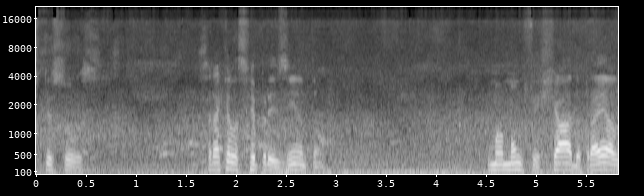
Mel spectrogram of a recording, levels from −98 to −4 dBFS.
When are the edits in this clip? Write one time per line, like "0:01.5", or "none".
none

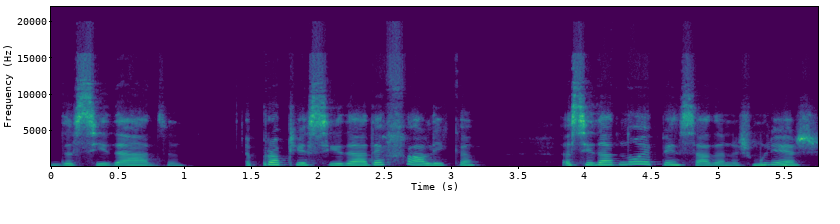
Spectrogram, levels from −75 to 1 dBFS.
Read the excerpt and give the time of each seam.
none

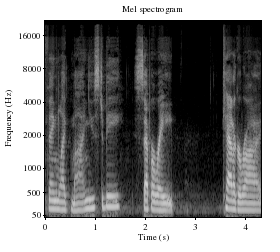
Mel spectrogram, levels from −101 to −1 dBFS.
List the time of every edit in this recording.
0:01.7

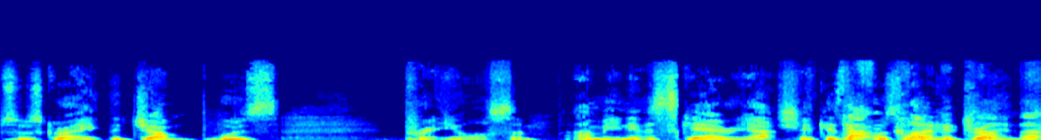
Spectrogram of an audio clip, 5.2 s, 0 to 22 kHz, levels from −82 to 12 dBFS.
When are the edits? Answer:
none

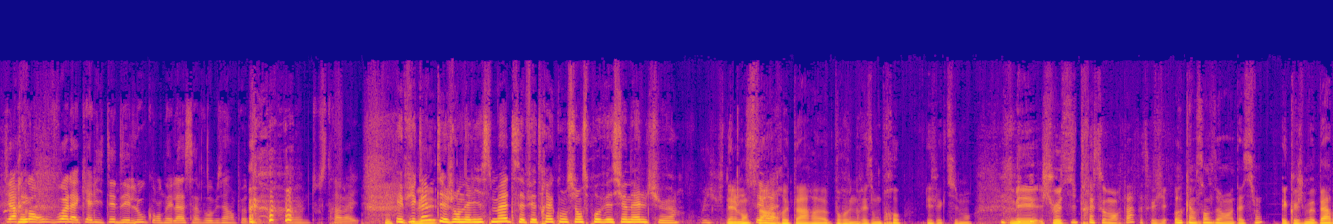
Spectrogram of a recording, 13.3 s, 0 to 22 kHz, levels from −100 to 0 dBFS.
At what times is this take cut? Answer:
none

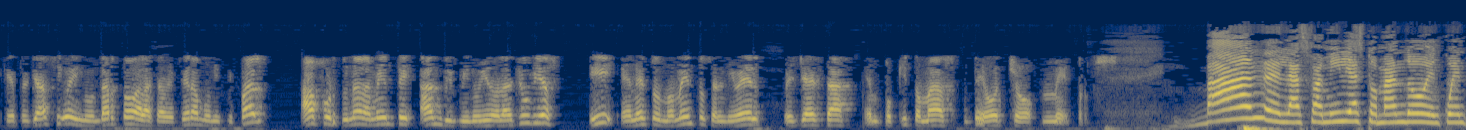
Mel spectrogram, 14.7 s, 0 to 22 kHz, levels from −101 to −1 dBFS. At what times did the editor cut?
0:11.6

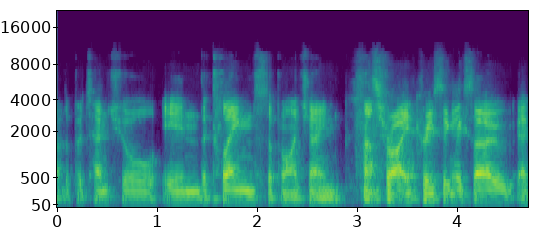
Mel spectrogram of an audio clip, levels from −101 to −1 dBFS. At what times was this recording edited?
0:02.9

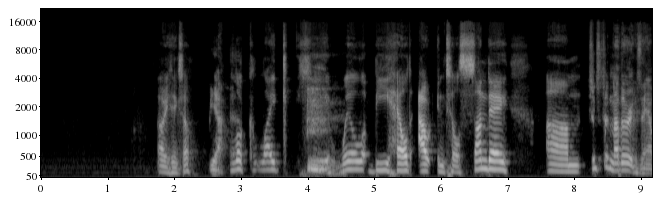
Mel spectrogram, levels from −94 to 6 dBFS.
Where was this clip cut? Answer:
0:02.8

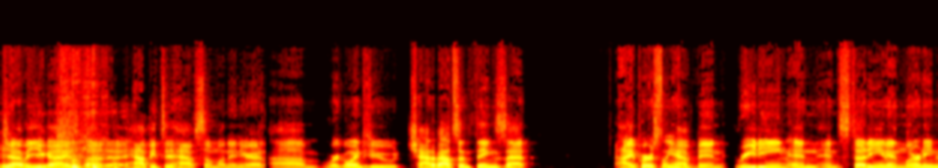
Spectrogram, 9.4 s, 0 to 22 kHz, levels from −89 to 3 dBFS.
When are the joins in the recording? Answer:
0:02.6
0:07.3

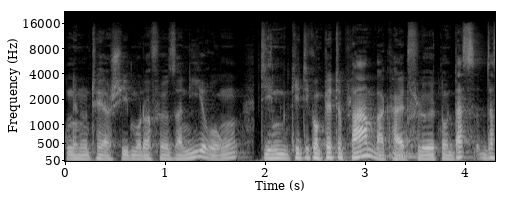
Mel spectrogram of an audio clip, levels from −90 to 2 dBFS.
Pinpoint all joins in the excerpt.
0:01.9

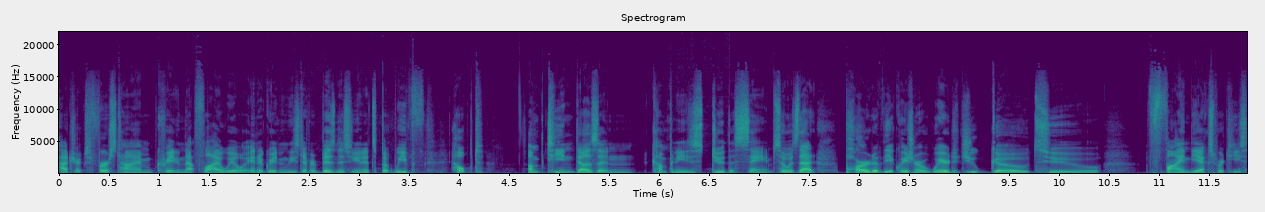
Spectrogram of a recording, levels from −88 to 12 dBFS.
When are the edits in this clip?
none

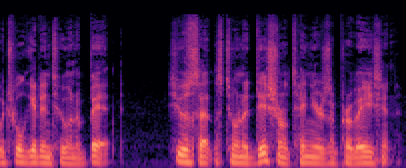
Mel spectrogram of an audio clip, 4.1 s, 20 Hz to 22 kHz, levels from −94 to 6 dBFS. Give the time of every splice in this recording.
0:01.9

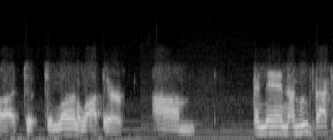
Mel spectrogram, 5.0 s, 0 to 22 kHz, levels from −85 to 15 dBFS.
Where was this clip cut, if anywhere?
0:02.1

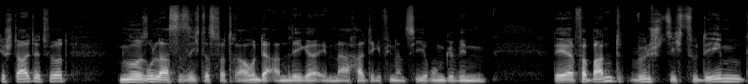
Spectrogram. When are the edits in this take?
0:01.5
0:05.4

